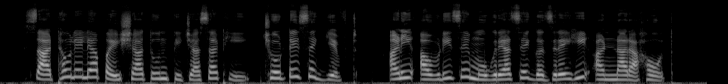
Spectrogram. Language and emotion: Marathi, neutral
